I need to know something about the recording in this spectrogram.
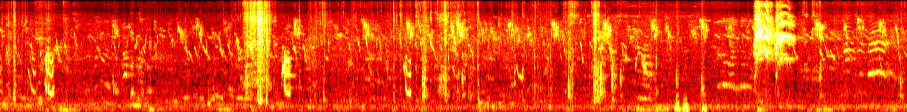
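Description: Grey francolin (dakhni teetar) chicks peeping and chirping continuously in quick short notes, with louder bursts about five seconds in and again around fifteen seconds in.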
